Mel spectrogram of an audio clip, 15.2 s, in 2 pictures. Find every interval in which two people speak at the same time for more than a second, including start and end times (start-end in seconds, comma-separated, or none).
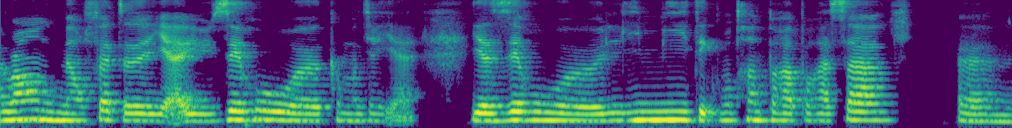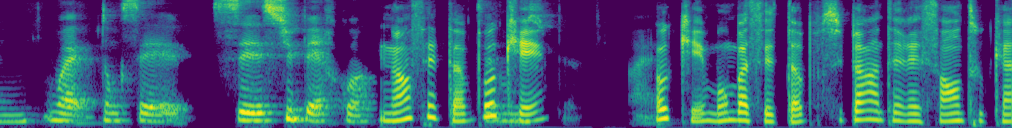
none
